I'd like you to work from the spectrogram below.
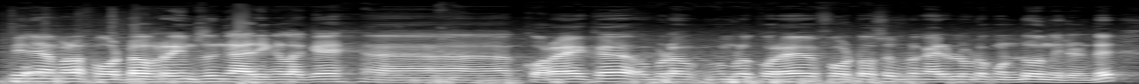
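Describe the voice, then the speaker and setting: A man's voice: medium pitch, flat delivery, quick pace, background noise. A man, chatting to viewers in a casual home vlog. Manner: chatty, addresses viewers as guys. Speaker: family vlogger.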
